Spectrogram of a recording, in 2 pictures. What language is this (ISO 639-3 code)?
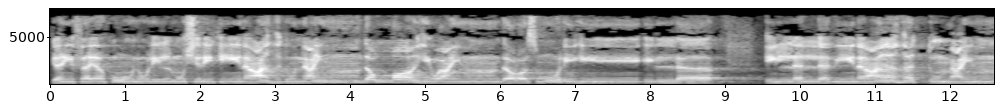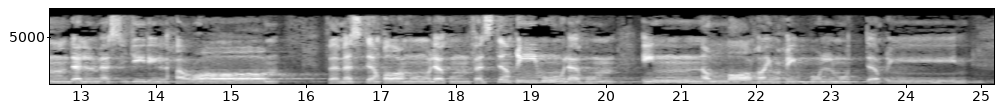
ara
